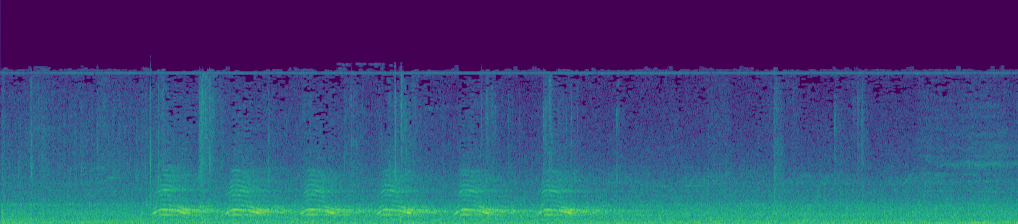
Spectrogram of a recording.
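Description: A bird calling: six short arched calls in a quick, even series, about two a second, over a steady low background hum.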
